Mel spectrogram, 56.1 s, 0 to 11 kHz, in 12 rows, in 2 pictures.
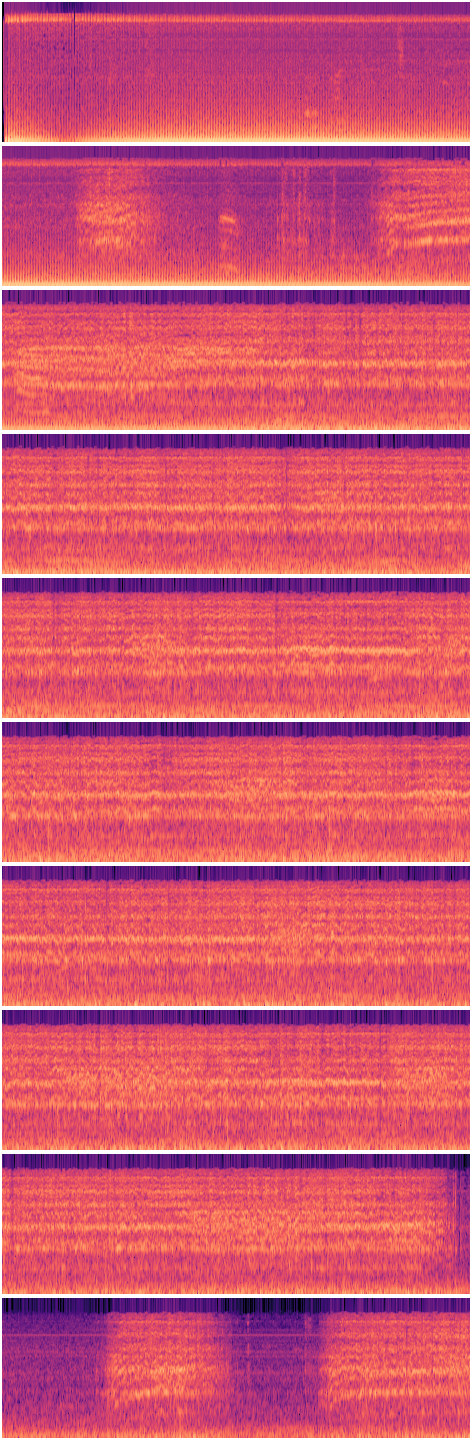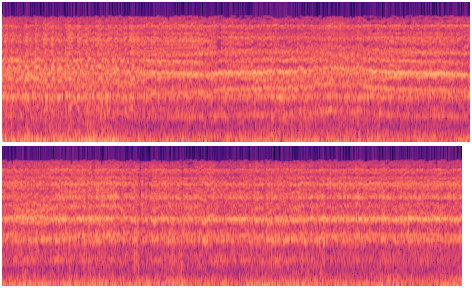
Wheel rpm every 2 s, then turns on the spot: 0, 0, 20, 30, 90, 160, 160, 160, 160, 160, 160, 160, 160, 160, 160, 160, 160, 160, 160, 160, 140, 50, 40, 150, 160, 160, 160, 160.
6-8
